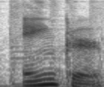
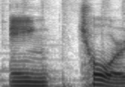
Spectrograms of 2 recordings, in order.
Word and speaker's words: anchor: boat word here anchor anchor anchor now it's spelled a n c h o r right but you don't pronounce the CH as you normally would right another one of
